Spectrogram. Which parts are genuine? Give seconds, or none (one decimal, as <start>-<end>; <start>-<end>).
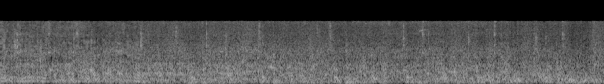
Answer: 1.4-6.0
